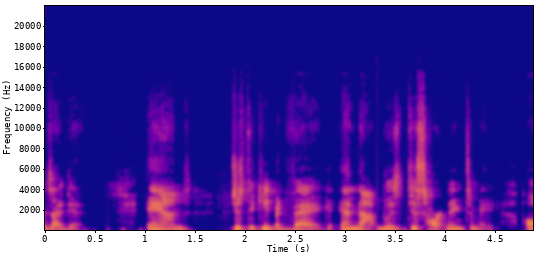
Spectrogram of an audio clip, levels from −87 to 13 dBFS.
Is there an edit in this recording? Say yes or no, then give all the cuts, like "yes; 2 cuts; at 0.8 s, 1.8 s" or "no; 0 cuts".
yes; 1 cut; at 3.5 s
